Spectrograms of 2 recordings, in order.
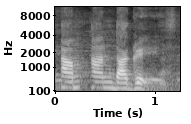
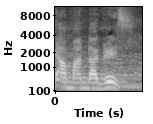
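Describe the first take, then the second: First: The phrase is said slowly and deliberately. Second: The phrase is said quickly, run together. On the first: It means living in a state of divine grace. The speaker calls it right. "Yeah. Ah, you now got it, right?" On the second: It sounds like a person named Grace. The speaker calls it wrong. "Otherwise you will say, I'm under grace. No, it's not a human being"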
